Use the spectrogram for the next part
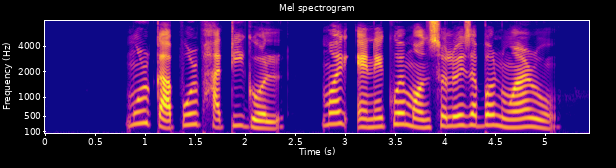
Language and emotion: Assamese, sad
